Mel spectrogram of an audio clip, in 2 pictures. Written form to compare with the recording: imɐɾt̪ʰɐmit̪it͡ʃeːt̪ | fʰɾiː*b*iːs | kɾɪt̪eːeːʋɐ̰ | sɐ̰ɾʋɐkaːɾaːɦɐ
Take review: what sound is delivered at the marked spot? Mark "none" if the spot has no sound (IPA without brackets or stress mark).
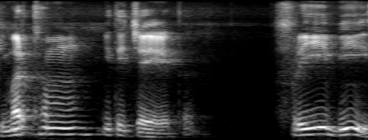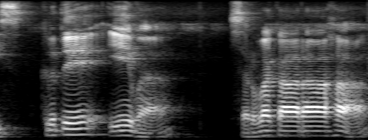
b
